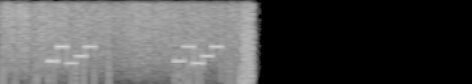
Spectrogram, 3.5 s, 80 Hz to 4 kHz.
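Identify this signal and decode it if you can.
Five-tone selective call (ZVEI), heard as quick runs of five tones, tones of about 70 ms. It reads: 27147 27147
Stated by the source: ZVEI five-tone call received by SDR.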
